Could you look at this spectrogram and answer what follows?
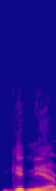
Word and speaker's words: Gdynia: You're in, so you're northern Poland, Gdynia, right? That's right. That's how I pronounce it.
